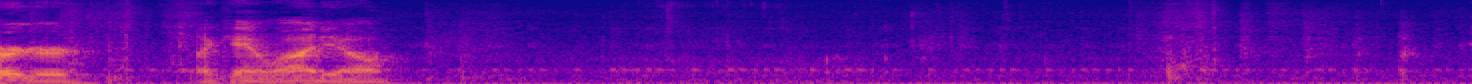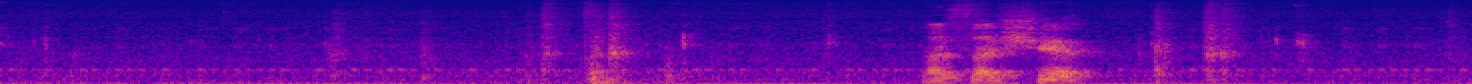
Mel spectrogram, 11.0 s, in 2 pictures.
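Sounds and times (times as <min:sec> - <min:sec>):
low room hum: 0:00.0 - 0:11.0
person chewing: 0:02.0 - 0:09.0, 0:09.7 - 0:11.0.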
